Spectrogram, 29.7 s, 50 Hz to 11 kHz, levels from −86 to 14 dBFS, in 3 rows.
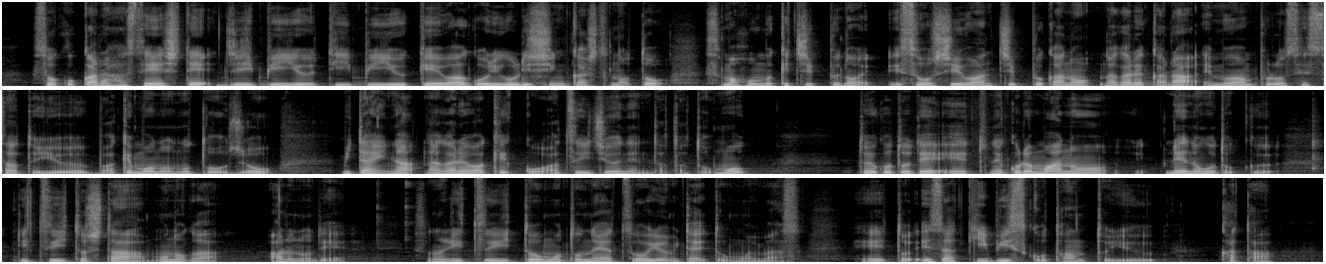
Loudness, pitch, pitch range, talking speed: -24 LUFS, 110 Hz, 95-120 Hz, 310 characters per minute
